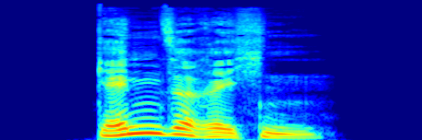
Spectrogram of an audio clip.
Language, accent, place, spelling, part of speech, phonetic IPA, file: German, Germany, Berlin, Gänserichen, noun, [ˈɡɛnzəʁɪçn̩], De-Gänserichen.ogg
- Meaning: dative plural of Gänserich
